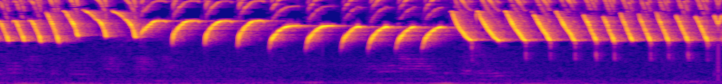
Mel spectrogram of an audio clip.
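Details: Lure song of a canary imitating lovebird and prinia phrases to spur other canaries: rapid falling notes, then a run of slower upward-curling whistles, then quick descending sweeps again, loud and continuous.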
